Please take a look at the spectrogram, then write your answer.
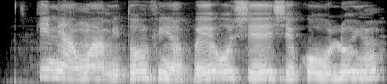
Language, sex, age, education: Yoruba, female, 60+, tertiary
